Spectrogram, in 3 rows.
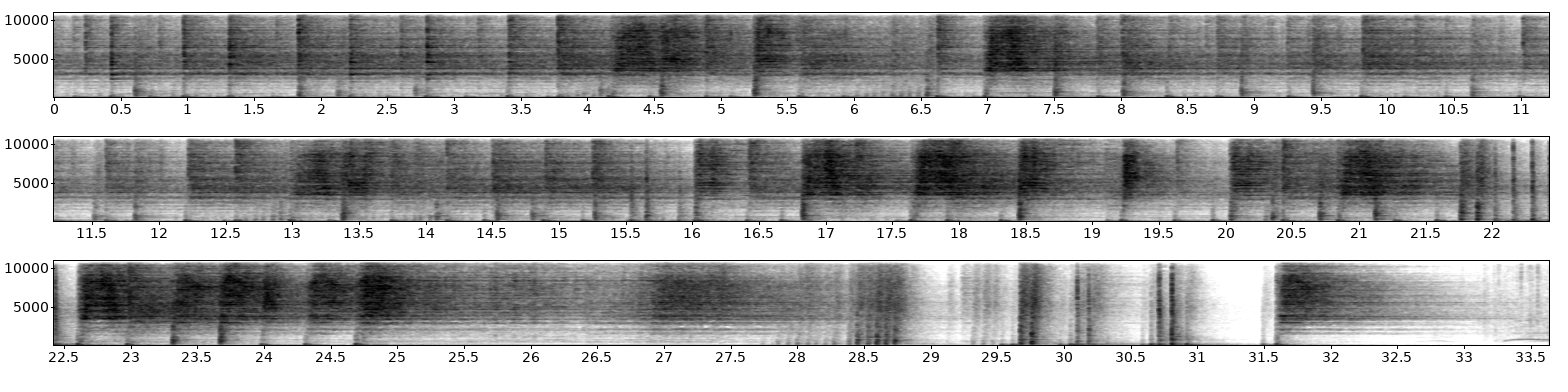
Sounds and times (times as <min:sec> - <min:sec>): Drum: 0:00.0 - 0:32.8
Cymbal: 0:00.0 - 0:33.1
Drum kit: 0:00.0 - 0:33.6.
